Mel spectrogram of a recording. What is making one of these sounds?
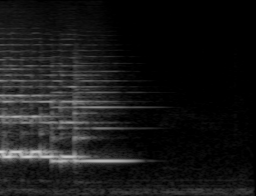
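A clarinet plays a short phrase and ends on a held note.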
